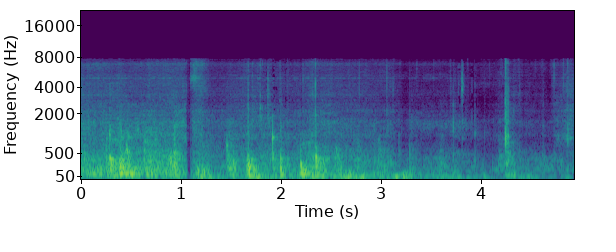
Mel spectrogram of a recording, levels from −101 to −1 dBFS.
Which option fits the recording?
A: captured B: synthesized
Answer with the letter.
B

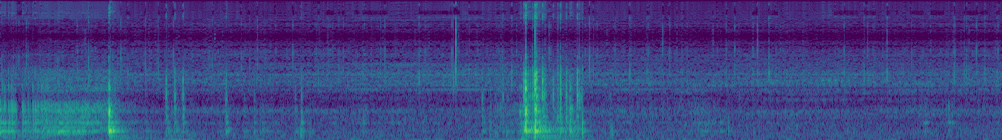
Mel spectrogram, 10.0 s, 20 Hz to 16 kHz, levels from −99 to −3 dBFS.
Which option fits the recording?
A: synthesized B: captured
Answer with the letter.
B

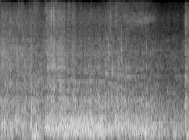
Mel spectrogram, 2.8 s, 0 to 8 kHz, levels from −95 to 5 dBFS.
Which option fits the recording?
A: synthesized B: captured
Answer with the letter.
A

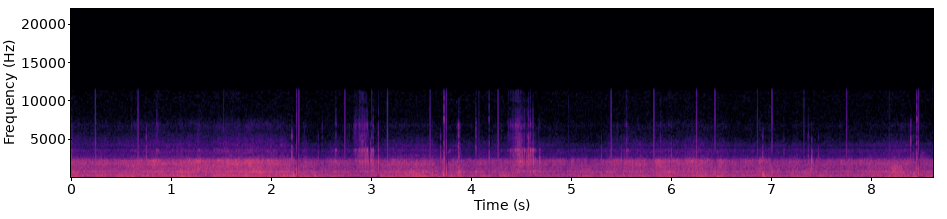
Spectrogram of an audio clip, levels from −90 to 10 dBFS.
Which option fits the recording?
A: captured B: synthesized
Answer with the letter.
A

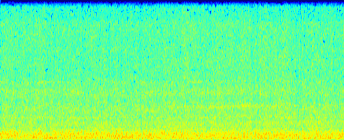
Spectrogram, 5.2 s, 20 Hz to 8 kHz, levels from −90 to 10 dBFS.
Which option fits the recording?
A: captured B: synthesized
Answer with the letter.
A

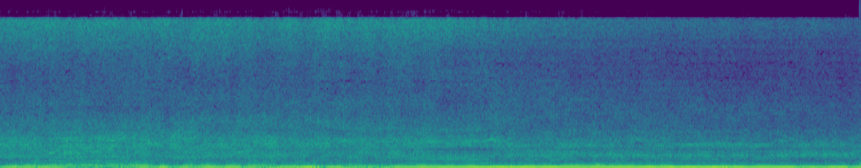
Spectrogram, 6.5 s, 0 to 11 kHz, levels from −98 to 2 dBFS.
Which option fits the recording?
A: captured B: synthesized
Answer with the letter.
B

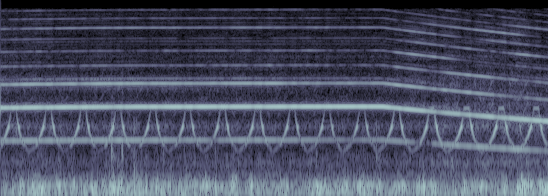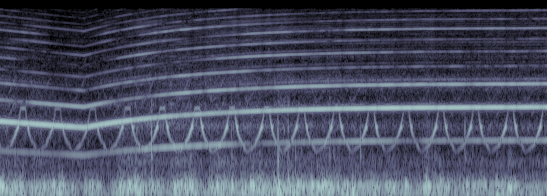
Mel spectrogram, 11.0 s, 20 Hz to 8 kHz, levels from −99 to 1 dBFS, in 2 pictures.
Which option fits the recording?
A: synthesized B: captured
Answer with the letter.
B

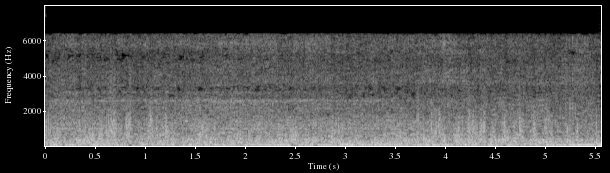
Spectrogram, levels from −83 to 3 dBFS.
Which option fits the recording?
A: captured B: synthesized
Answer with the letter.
A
